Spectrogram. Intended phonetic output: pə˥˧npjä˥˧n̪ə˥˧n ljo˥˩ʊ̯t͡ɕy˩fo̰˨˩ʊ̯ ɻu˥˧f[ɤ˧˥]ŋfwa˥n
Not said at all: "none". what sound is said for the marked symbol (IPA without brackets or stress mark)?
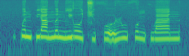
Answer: ɤ˥˩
